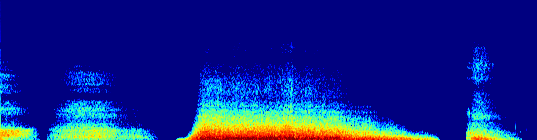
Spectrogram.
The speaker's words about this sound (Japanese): こうして息を吹きかけて、耳たぶちゃんを温めたり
